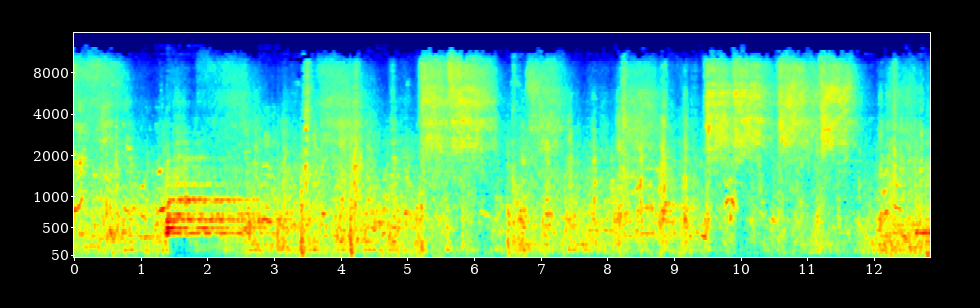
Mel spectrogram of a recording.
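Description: Moving narrow-gauge train heard from an open carriage window, with continuous running noise from the wheels on the track. A whistle sounds a chord of several notes for about a second and a half shortly after the start. Two long bursts of hissing come later.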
